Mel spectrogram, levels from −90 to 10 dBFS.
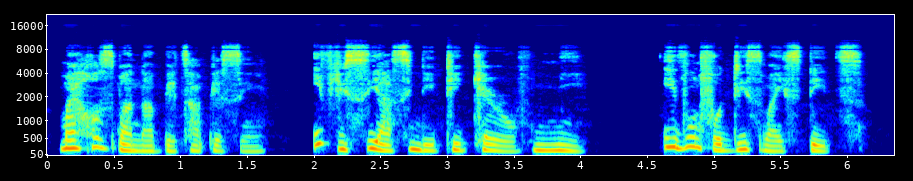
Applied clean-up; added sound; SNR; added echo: none; none; none; none.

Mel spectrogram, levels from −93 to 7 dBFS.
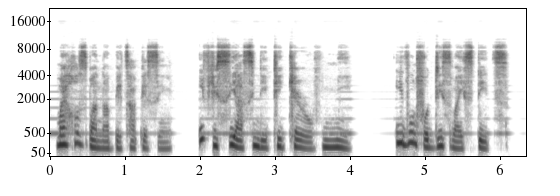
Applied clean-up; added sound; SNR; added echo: neural mask model RNNoise.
